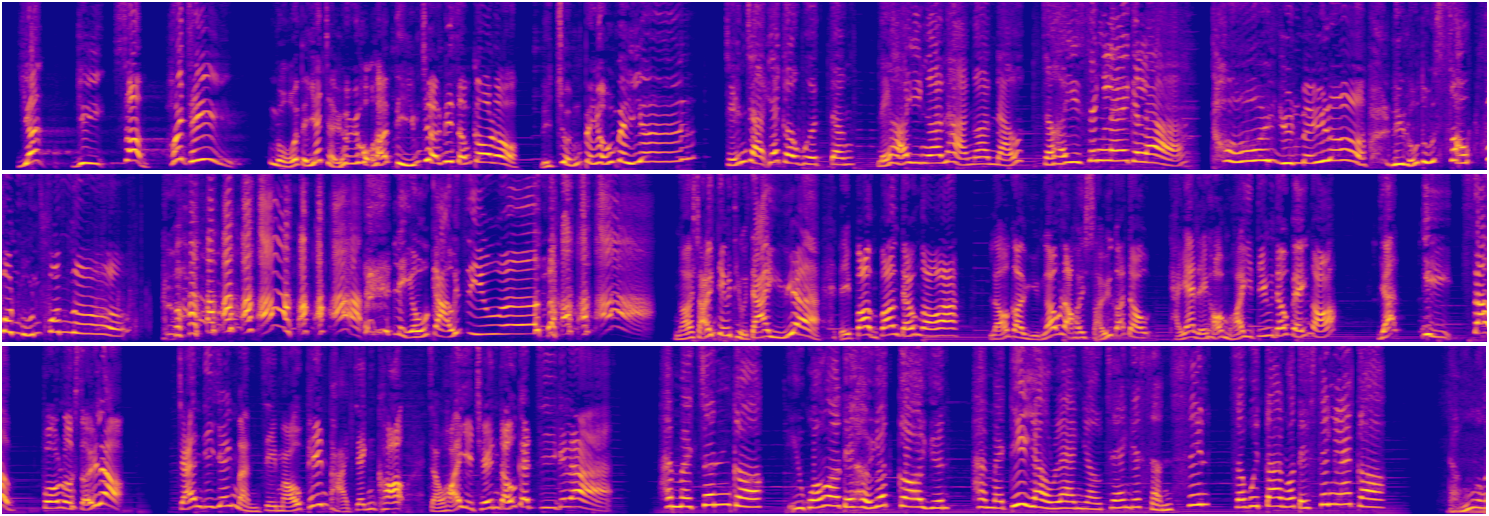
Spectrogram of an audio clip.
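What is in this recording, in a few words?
Cantonese Toys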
